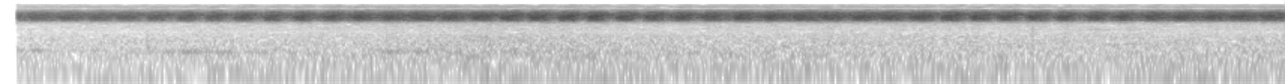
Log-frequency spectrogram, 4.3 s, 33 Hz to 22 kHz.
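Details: A cicada in summer 2015 in Italy sings a steady, high, hissing buzz with a fast pulsing throb.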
